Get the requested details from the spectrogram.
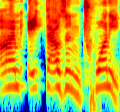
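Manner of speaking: put-on high, loud, petulant teen whine. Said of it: "Reese saying to his omnipotent father".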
